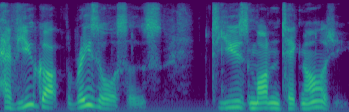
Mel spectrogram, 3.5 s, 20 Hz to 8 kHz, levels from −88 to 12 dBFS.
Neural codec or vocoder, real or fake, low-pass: none; real; 7.2 kHz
